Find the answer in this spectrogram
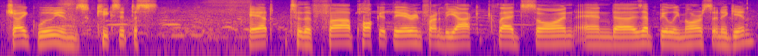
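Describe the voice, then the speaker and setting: A man giving steady play-by-play commentary at a local football match, outdoors, naming players with some hesitant fillers. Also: a little high, moderate pace. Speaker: sports commentator.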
